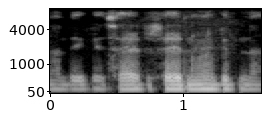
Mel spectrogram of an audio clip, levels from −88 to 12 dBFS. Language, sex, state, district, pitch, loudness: Hindi, male, Bihar, Araria, 115 Hz, -17 LUFS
